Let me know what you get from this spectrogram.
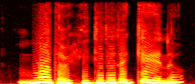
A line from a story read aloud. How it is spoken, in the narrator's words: Aubrey sobbed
